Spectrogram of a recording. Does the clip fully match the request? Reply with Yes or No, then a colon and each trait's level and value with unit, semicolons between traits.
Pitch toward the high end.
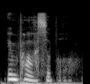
Yes: high, 205 Hz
